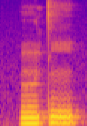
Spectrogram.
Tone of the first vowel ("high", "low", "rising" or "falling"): low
